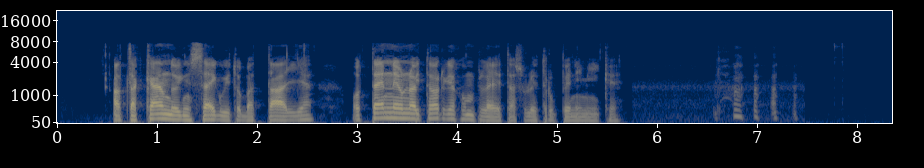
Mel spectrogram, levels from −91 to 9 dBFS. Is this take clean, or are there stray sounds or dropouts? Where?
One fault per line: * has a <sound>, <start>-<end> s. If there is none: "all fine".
* has a laugh, 6.6-7.4 s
